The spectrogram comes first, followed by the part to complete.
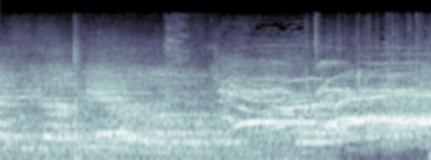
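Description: A marching band's held chord tails off in the first half and gives way to a crowd cheering, with many shouts that rise and fall in pitch.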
